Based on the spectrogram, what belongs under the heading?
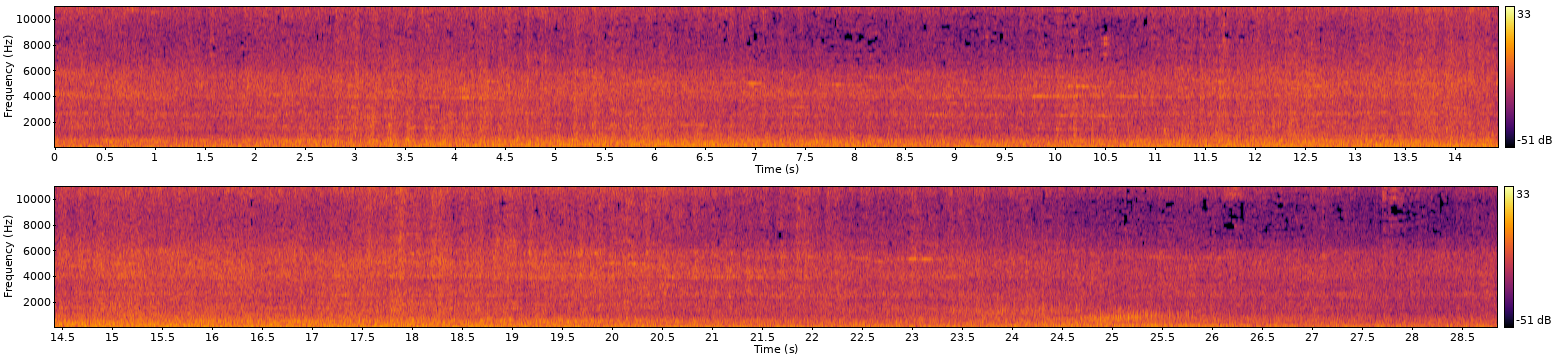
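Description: Steady rumble and rattle of a long manifest freight train's cars (gondolas, boxcars, autoracks) rolling past on the rails, with a brief rising whine near the end.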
